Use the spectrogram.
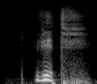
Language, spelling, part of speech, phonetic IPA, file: Russian, ветвь, noun, [vʲetfʲ], Ru-ветвь.ogg
- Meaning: branch, bough, limb (woody part of a tree arising from the trunk and usually dividing)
